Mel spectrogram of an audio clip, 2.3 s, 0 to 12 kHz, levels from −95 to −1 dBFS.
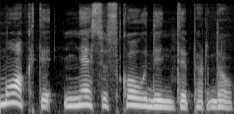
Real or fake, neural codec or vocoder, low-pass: real; none; 10.8 kHz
